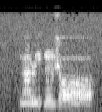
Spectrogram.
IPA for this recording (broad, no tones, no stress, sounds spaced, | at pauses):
ɡ ã ɹ i ɗ ũ ʒ ɔː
